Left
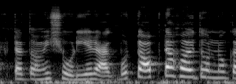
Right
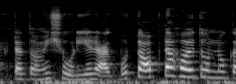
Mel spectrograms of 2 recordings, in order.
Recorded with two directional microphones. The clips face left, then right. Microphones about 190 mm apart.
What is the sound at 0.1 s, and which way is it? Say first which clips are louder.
A woman's voice: left 3 dB; 15° left (ahead or behind).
